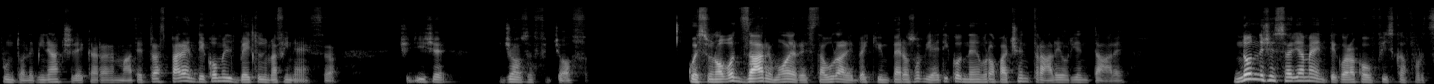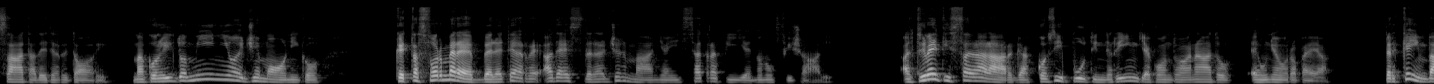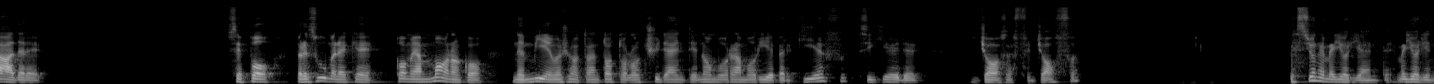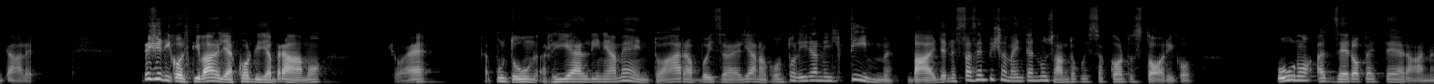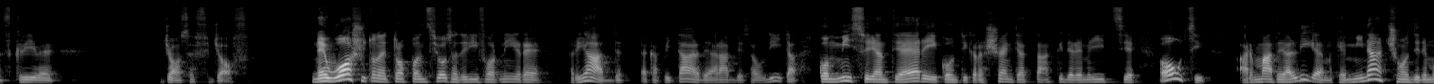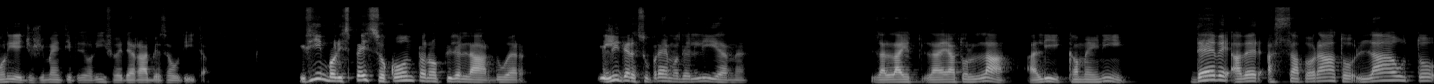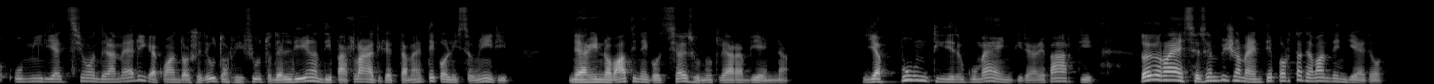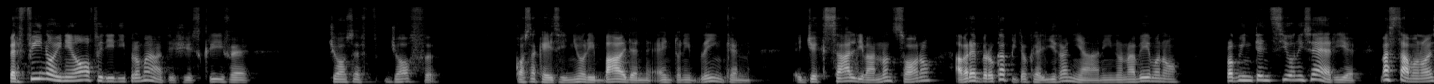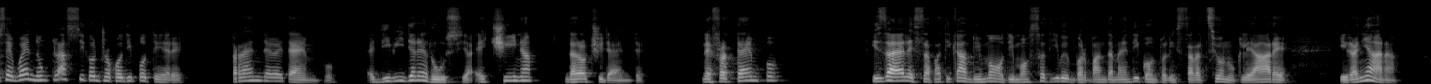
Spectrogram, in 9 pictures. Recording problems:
none

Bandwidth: 15 kHz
